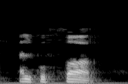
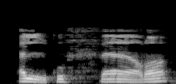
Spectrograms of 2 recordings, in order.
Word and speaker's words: الكفار: الكفار يجري على لسان الناس في العامية الكفار، يفخمون الفاء بمدها، لكن في الفصيحة الكفار، إذن بترقيق الفاء بالمد بعدها لئلا تشتبه بنطق العامية.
